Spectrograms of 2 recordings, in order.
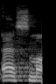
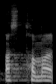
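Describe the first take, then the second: First: एस्मा as ais-ma, TH silent; correct pronunciation एस्मा. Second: अस्थमा as as-tha-ma, TH sounded; mispronounced अस्थमा. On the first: Teacher correcting learners, एस्मा without TH. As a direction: say एस्मा in two syllables, ais-ma. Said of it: "एस्मा होता है". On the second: Teacher showing the common error, अस्थमा with audible TH. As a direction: say अस्थमा in three syllables with TH. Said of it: "अस्थमा नहीं होता है ये". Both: Shown as a demonstration.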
